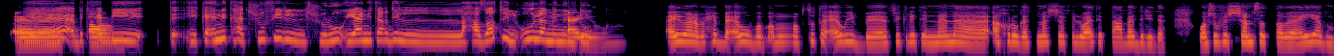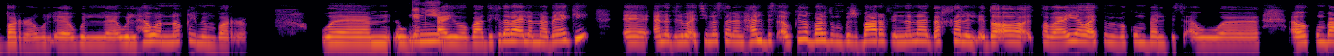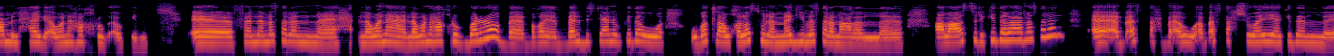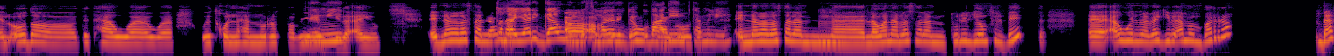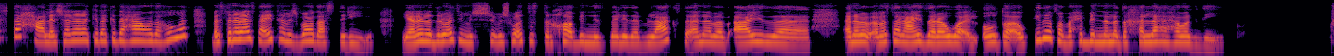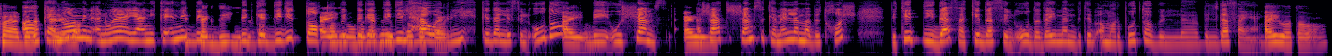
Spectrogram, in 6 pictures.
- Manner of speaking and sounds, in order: other noise; tapping
- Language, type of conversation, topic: Arabic, podcast, بتحبي الإضاءة تبقى عاملة إزاي في البيت؟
